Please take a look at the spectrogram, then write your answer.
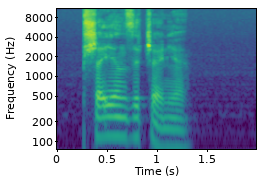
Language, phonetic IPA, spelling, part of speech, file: Polish, [ˌpʃɛjɛ̃w̃zɨˈt͡ʃɛ̃ɲɛ], przejęzyczenie, noun, Pl-przejęzyczenie.ogg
